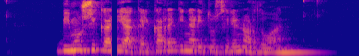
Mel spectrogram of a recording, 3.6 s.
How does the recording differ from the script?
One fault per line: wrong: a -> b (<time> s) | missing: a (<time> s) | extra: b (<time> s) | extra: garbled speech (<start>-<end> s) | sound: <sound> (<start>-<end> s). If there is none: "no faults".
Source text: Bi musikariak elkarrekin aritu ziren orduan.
sound: dropout (1.1-1.2 s)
